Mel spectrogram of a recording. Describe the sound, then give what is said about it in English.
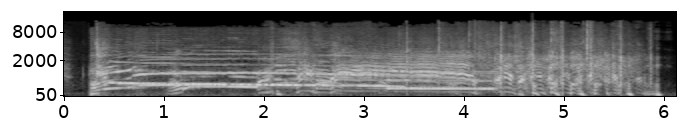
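Several people let out long, overlapping wolf-like howls, voices sliding up and down in pitch for about six seconds, loud and sustained before breaking into ragged yips at the end. “I am ready to howl.”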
